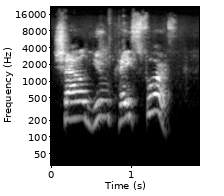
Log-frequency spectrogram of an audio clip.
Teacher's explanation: the stride of those four equally stressed syllables reinforcing the meaning of the word pace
